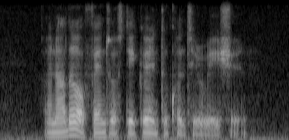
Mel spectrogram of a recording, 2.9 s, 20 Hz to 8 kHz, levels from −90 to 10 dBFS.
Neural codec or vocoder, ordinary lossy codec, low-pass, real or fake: none; Opus, 32 kbps; 7.2 kHz; real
